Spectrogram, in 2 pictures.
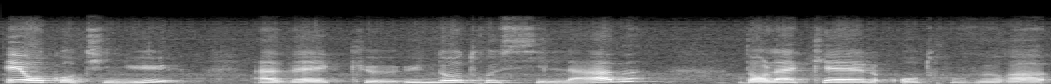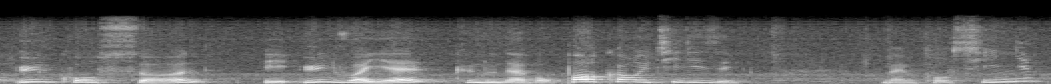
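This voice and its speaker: A woman preschool teacher guiding parents through a syllable dictation, speaking slowly and deliberately and drawing out each syllable. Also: medium pitch, very animated, a little mellow, muffled recording, slight background noise. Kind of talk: instructional video for parents.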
